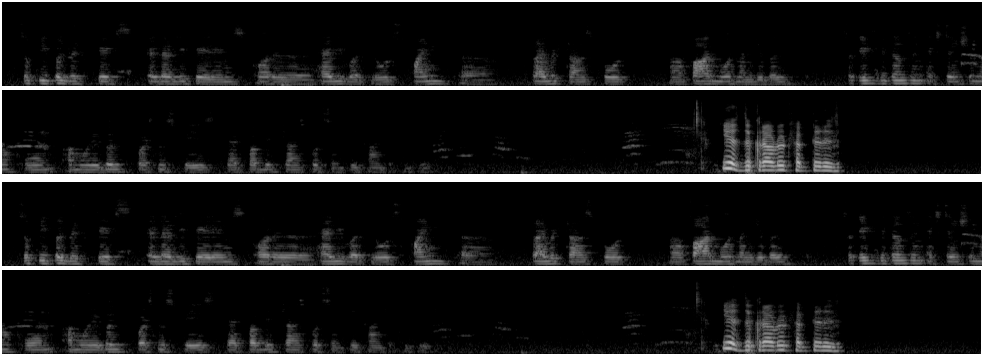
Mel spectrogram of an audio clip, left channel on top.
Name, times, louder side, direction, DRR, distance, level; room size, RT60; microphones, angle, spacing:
voice 1, 0.2-4.9 5.3-6.3 6.7-7.9 8.4-14.1, right 1 dB, 85° right, 1.8 m, -43 dB
voice 2, 14.2-14.5 16.0-16.2 16.5-18.2, left 3 dB, 30° left, 0.3 m, -29 dB
3.1 x 2.8 x 2.5 m
head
